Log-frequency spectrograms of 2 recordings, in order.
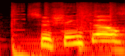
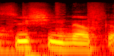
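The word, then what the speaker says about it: Tsuchinoko: Sushinko? Sushinoko. Sushinoko. According to sightings of Sushinoko, it's essentially a fat snake that's been rolled by a rolling pin, and it sort of inches forward.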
